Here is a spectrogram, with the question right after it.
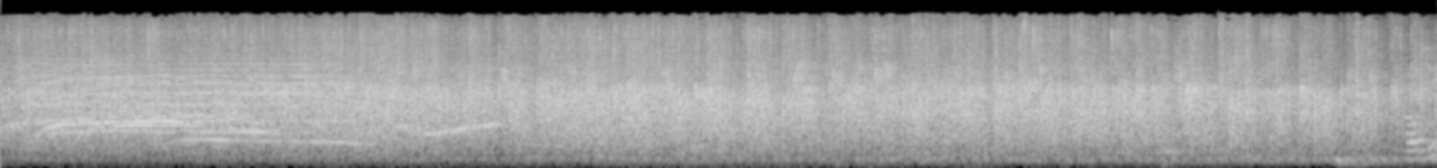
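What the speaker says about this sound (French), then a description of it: "On l'applaudit très fort, Vanessa." An audience at a Miss Ronde Poitou-Charentes beauty pageant applauds steadily and loudly throughout, with scattered cheers and whistles rising over the dense clapping.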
